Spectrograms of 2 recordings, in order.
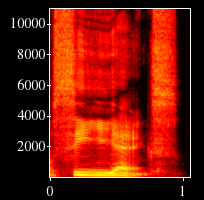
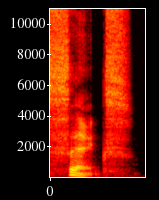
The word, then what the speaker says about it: CeX: Computer Exchange or C they pronounce it sex on the advert it's not CeX it's it's sex which I get haha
